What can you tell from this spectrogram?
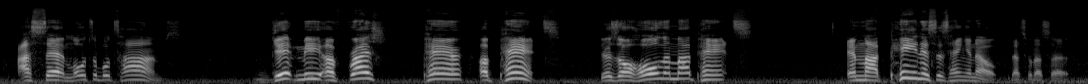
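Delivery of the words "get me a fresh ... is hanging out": put-on very high, shrill, loud shouting. Speaker retells banging on a cell and shouting demands: retelling shouting loudly. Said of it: "I'm talking loud".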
